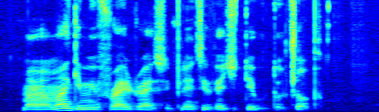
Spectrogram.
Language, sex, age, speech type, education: Nigerian Pidgin, male, 15-29, spontaneous, tertiary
